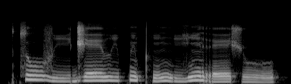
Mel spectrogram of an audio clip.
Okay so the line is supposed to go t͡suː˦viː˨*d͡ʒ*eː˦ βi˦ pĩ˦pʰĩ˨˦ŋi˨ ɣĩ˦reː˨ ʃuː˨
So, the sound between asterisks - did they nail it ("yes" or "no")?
yes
